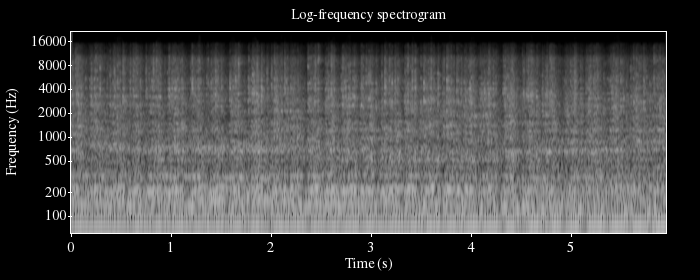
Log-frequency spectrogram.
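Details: C5 Corvette Z06 with forged 408 stroker V8, decent-sized cam, no catalytic converters, tuned: loud deep steady idle with slight choppy cam lope, even firing throughout; normal, well-tuned cammed idle.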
